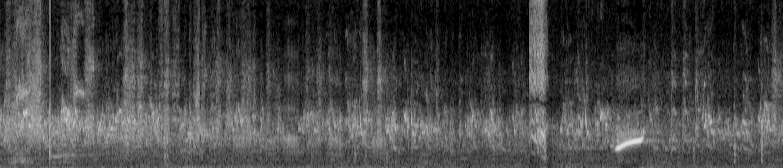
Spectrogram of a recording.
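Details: Ringneck parrot heard while eating, giving harsh mid-pitched chattering and scratchy squawks throughout, with a few sharp clicks and one short clear rising whistle near the end.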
